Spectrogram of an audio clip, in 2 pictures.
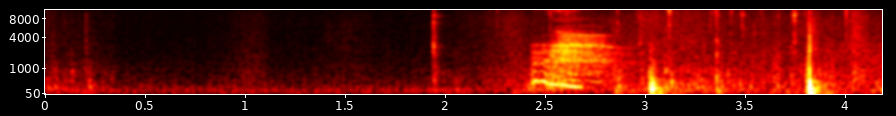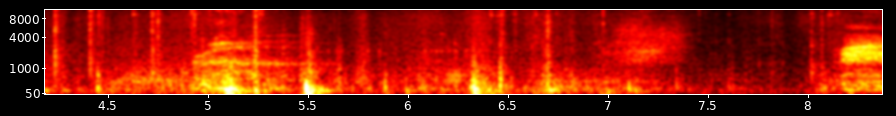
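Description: Bedding and clothes rustle as a man sits up on a bed.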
